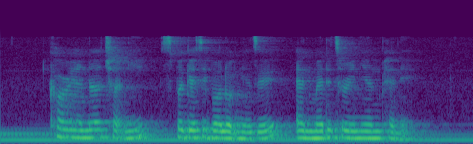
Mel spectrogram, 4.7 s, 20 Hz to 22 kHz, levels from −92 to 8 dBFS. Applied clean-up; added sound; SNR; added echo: none; Gong; 13 dB; reverberation time 1.0 s.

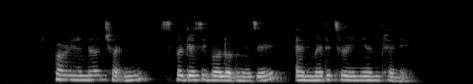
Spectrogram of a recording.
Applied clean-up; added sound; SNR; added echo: neural mask model DeepFilterNet 3.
